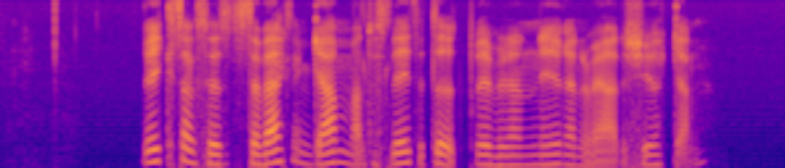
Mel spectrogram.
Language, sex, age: Swedish, female, 23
